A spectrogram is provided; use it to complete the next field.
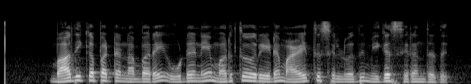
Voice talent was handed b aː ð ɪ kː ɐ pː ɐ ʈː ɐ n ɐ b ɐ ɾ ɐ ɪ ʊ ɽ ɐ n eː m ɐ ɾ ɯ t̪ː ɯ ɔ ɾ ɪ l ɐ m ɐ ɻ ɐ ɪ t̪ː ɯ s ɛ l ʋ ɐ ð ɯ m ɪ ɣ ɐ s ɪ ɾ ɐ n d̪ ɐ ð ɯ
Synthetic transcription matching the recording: b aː ð ɪ kː ɐ pː ɐ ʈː ɐ n ɐ b ɐ ɾ ɐ ɪ ʊ ɽ ɐ n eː m ɐ ɾ ɯ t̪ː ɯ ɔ ɾ ɪ ɽ ɐ m ɐ ɻ ɐ ɪ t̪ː ɯ s ɛ l ʋ ɐ ð ɯ m ɪ ɣ ɐ s ɪ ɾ ɐ n d̪ ɐ ð ɯ

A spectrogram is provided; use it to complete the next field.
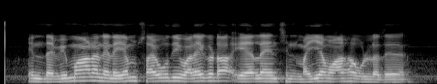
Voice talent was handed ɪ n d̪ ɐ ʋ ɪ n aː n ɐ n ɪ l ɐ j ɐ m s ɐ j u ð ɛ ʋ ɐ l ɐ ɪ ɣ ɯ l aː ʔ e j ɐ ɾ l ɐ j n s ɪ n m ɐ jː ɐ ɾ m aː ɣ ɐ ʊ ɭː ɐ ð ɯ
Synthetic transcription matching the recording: ɪ n d̪ ɐ ʋ ɪ m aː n ɐ n ɪ l ɐ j ɐ m s ɐ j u ð i ʋ ɐ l ɐ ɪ ɣ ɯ ɽ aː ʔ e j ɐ ɾ l ɐ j n s ɪ n m ɐ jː ɐ m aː ɣ ɐ ʊ ɭː ɐ ð ɯ

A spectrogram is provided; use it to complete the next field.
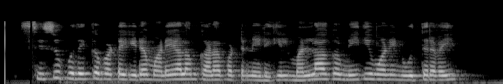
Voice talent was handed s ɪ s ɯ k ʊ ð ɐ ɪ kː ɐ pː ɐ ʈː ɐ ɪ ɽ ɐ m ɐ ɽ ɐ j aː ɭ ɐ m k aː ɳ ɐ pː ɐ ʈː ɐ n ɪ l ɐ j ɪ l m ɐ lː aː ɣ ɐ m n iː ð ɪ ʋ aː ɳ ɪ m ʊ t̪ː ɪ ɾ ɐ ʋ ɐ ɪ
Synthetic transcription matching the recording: s ɪ s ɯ p ʊ ð ɐ ɪ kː ɐ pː ɐ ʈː ɐ ɪ ɽ ɐ m ɐ ɽ ɐ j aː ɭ ɐ m k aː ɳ ɐ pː ɐ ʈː ɐ n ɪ l ɐ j ɪ l m ɐ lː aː ɣ ɐ m n iː ð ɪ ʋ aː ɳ ɪ n ʊ t̪ː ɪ ɾ ɐ ʋ ɐ ɪ

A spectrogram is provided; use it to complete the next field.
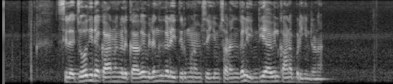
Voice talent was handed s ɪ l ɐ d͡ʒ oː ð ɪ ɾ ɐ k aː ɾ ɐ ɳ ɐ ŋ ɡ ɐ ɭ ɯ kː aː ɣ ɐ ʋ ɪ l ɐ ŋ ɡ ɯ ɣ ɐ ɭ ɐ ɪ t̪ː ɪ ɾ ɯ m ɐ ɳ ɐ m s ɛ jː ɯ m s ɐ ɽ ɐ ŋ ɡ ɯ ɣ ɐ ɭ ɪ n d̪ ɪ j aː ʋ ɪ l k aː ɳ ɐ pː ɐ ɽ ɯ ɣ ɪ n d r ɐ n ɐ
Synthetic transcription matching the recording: s ɪ l ɐ d͡ʒ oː ð ɪ ɾ ɐ k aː ɾ ɐ ɳ ɐ ŋ ɡ ɐ ɭ ɯ kː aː ɣ ɐ ʋ ɪ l ɐ ŋ ɡ ɯ ɣ ɐ ɭ ɐ ɪ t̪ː ɪ ɾ ɯ m ɐ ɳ ɐ m s ɛ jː ɯ m s ɐ ɽ ɐ ŋ ɡ ɯ ɣ ɐ ɭ ɪ n d̪ ɪ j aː ʋ ɪ l k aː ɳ ɐ pː ɐ ɽ ɯ ɣ ɪ n d r ɐ n ɐ

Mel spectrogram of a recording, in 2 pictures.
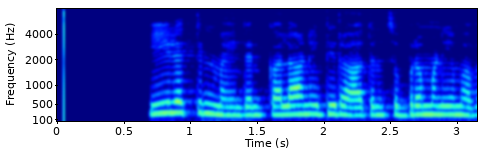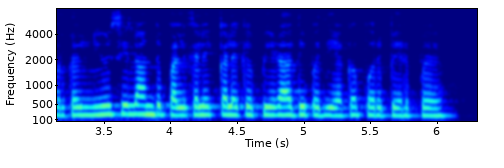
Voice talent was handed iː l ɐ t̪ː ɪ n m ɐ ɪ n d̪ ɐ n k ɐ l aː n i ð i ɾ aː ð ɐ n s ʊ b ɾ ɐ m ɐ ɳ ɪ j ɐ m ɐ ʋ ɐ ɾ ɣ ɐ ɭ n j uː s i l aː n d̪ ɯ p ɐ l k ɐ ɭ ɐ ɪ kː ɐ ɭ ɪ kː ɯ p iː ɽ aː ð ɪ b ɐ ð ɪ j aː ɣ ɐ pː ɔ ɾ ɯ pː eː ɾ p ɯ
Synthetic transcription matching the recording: iː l ɐ t̪ː ɪ n m ɐ ɪ n d̪ ɐ n k ɐ l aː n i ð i ɾ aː ð ɐ n s ʊ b ɾ ɐ m ɐ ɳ ɪ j ɐ m ɐ ʋ ɐ ɾ ɣ ɐ ɭ n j uː s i l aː n d̪ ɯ p ɐ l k ɐ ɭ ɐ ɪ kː ɐ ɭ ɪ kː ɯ p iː ɽ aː ð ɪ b ɐ ð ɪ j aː ɣ ɐ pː ɔ ɾ ɯ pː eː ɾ p ɯ

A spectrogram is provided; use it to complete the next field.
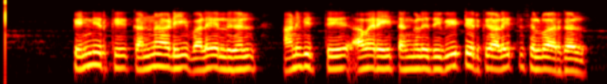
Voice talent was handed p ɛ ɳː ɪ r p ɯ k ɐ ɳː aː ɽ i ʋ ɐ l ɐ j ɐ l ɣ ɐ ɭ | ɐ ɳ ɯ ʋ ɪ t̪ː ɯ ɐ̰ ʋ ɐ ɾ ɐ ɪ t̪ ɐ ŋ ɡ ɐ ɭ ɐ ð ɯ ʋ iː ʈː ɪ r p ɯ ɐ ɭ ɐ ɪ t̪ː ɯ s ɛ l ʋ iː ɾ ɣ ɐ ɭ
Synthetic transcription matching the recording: p ɛ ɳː ɪ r k ɯ k ɐ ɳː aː ɽ i ʋ ɐ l ɐ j ɐ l ɣ ɐ ɭ | ɐ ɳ ɯ ʋ ɪ t̪ː ɯ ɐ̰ ʋ ɐ ɾ ɐ ɪ t̪ ɐ ŋ ɡ ɐ ɭ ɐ ð ɯ ʋ iː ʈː ɪ r k ɯ ɐ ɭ ɐ ɪ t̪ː ɯ s ɛ l ʋ aː ɾ ɣ ɐ ɭ

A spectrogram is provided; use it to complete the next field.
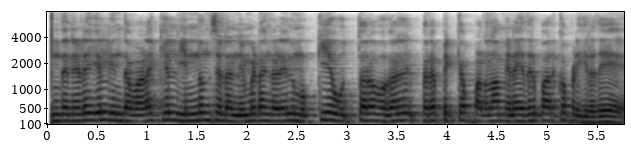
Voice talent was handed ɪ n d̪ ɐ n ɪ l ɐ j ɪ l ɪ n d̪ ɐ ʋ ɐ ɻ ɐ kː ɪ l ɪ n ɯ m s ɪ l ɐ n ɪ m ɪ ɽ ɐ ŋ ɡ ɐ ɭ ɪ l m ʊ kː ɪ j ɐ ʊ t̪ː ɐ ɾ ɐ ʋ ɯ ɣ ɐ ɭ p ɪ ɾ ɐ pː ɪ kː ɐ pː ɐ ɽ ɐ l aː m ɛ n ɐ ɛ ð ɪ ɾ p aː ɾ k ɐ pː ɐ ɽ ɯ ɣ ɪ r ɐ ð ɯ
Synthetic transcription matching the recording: ɪ n d̪ ɐ n ɪ l ɐ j ɪ l ɪ n d̪ ɐ ʋ ɐ ɻ ɐ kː ɪ l ɪ nː ɯ m s ɪ l ɐ n ɪ m ɪ ɽ ɐ ŋ ɡ ɐ ɭ ɪ l m ʊ kː ɪ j ɐ ʊ t̪ː ɐ ɾ ɐ ʋ ɯ ɣ ɐ ɭ p ɪ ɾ ɐ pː ɪ kː ɐ pː ɐ ɽ ɐ l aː m ɛ n ɐ ɛ ð ɪ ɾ p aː ɾ k ɐ pː ɐ ɽ ɯ ɣ ɪ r ɐ ð ɯ

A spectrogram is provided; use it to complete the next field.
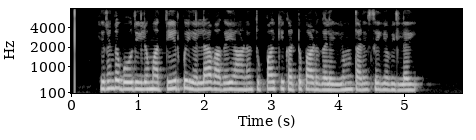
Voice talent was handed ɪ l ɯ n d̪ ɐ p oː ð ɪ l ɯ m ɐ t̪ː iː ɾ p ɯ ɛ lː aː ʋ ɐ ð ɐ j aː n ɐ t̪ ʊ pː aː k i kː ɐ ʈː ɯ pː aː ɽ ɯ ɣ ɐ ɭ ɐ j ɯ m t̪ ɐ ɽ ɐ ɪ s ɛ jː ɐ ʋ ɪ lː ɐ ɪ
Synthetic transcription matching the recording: ɪ ɾ ɯ n d̪ ɐ p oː ð ɪ l ɯ m ɐ t̪ː iː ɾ p ɯ ɛ lː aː ʋ ɐ ɣ ɐ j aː n ɐ t̪ ʊ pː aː k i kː ɐ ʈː ɯ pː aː ɽ ɯ ɣ ɐ ɭ ɐ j ɯ m t̪ ɐ ɽ ɐ ɪ s ɛ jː ɐ ʋ ɪ lː ɐ ɪ

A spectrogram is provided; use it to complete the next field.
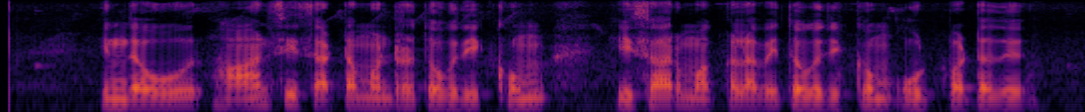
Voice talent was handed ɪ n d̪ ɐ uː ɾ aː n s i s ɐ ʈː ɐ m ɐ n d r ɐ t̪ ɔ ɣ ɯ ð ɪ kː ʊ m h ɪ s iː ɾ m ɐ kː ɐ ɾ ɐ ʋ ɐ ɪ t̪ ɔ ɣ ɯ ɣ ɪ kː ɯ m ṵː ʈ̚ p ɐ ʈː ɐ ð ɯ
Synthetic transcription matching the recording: ɪ n d̪ ɐ uː ɾ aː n s i s ɐ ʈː ɐ m ɐ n d r ɐ t̪ ɔ ɣ ɯ ð ɪ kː ɯ m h ɪ s aː ɾ m ɐ kː ɐ ɭ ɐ ʋ ɐ ɪ t̪ ɔ ɣ ɯ ð ɪ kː ɯ m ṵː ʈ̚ p ɐ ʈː ɐ ð ɯ

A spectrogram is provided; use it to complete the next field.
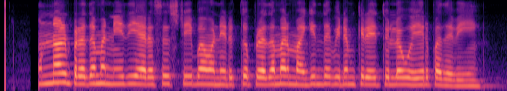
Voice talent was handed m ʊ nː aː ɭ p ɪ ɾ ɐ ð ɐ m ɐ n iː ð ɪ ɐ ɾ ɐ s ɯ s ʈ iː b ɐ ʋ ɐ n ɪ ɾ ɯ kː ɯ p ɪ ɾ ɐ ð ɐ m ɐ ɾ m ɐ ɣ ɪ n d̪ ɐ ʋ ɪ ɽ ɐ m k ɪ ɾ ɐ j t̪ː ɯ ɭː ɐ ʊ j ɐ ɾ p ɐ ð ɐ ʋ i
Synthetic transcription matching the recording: m ʊ nː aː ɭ p ɪ ɾ ɐ ð ɐ m ɐ n iː ð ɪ ɐ ɾ ɐ s ɯ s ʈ iː b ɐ ʋ ɐ n ɪ ɾ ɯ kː ɯ p ɪ ɾ ɐ ð ɐ m ɐ ɾ m ɐ ɣ ɪ n d̪ ɐ ʋ ɪ ɽ ɐ m k ɪ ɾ ɐ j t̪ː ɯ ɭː ɐ ʊ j ɐ ɾ p ɐ ð ɐ ʋ i

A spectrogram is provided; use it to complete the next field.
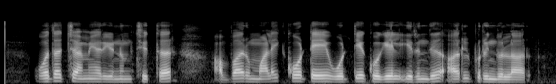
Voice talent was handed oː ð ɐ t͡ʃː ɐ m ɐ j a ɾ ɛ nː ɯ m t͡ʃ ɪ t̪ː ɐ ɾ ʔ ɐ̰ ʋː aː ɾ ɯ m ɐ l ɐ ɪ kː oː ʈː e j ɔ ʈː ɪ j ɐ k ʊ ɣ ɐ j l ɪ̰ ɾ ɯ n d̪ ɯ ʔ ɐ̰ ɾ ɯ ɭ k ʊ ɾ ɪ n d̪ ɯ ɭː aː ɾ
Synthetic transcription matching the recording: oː ð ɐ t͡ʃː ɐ m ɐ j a ɾ ɛ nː ɯ m t͡ʃ ɪ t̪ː ɐ ɾ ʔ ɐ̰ ʋː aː ɾ ɯ m ɐ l ɐ ɪ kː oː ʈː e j ɔ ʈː ɪ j ɐ k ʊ ɣ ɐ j l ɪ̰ ɾ ɯ n d̪ ɯ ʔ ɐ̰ ɾ ɯ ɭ p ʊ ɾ ɪ n d̪ ɯ ɭː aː ɾ

